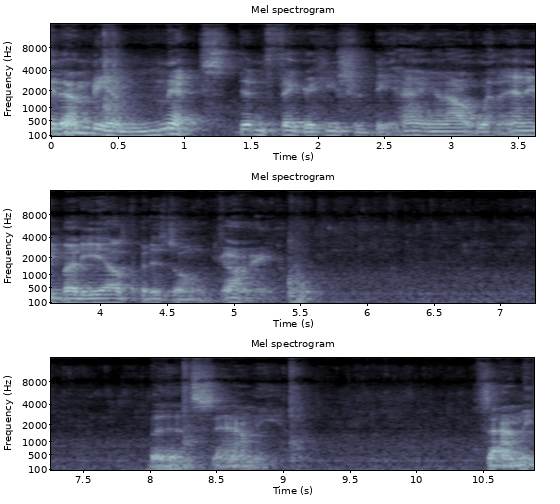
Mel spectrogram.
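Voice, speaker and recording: In a table read, a man with a low, somewhat mellow voice plays a gravelly, wry Brooklyn storyteller reminiscing coarsely about his boyhood gang. His mood is earnest and gritty, his delivery dramatic with pauses and swelling emphasis, and the roomy recording has a distant mic and faint noise.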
